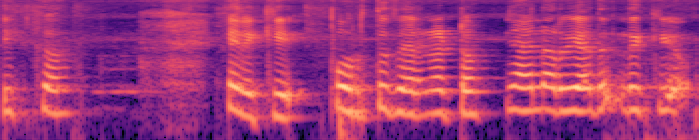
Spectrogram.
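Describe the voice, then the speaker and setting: A woman's voice: high-pitched, level tone, moderate pace, warm tone, close to an everyday voice. A woman voicing a remorseful young wife, pleading and apologetic.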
